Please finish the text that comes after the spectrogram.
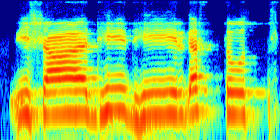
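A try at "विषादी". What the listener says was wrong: ವಿಷಾದಿ ದೊಡ್ಡ ದ ಇಲ್ಲ ಅಲ್ಲಿ ಮಹಾಪ್ರಾಣ ಇಲ್ಲ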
